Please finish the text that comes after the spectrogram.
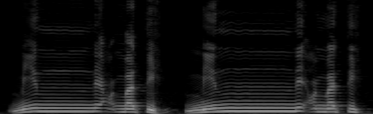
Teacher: Min ni'matih. Nun bertemu dengan nun. Nun di sana seakan-akan terdapat tasydid. Karena ini adalah merupakan hukum idgham atau bacaan idgham bi gunnah dengan menggunakan gunnah, maka bacaannya dengung.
